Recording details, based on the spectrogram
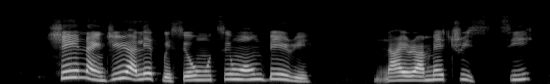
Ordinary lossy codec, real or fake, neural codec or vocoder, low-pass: none; fake; codec, 24 kHz, 3.1 kbps, DualCodec; 9.9 kHz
